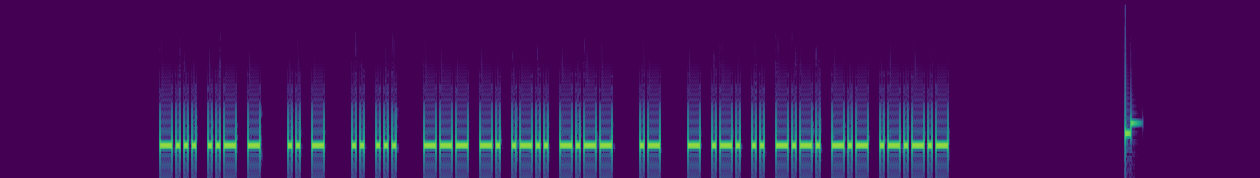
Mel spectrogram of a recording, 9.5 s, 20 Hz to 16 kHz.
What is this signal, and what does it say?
Morse code, heard as a keyed tone, about 40 wpm, 700 Hz. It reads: BUT IT IS ONLY A TRICK.
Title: Sentences from Top 1500 Words 40wpm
